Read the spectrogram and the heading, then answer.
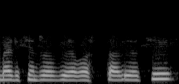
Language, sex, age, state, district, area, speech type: Odia, female, 45-60, Odisha, Sambalpur, rural, conversation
